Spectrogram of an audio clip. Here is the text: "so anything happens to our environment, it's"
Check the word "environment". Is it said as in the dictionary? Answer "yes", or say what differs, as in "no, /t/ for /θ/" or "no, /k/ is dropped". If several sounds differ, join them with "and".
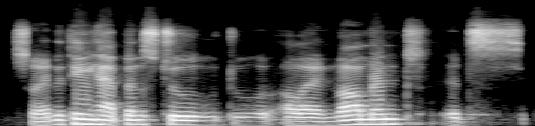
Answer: no, /ɹ/ is dropped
